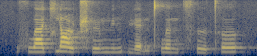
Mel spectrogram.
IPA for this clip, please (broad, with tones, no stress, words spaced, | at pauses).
xwä˥ t͡ɕjɑ˥˩ʊ̯ʈ͡ʂʰɻ̩˧˥my˧˥n pɥɛ̰˨˩nt̪ʰwə˥˧nt͡sʰɹ̩˥˩ t̪ʰɤ˥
